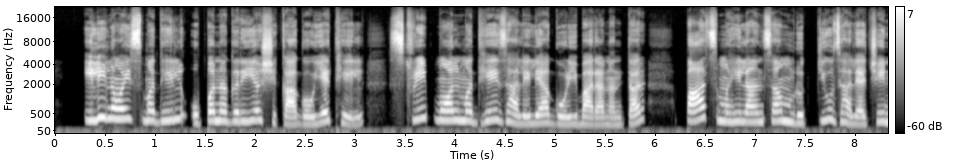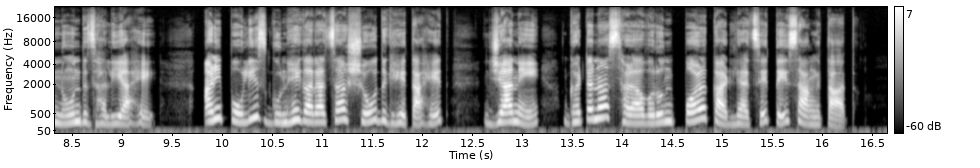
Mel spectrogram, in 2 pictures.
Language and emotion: Marathi, neutral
